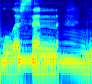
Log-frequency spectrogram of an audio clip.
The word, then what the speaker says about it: listen: the word listen so listen never had its T pronounced listen no nobody says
